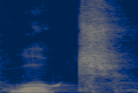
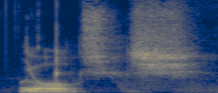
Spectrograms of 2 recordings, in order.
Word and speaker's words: Wokch: You heard it here first. That's how you say it. Wokch. Wokch.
